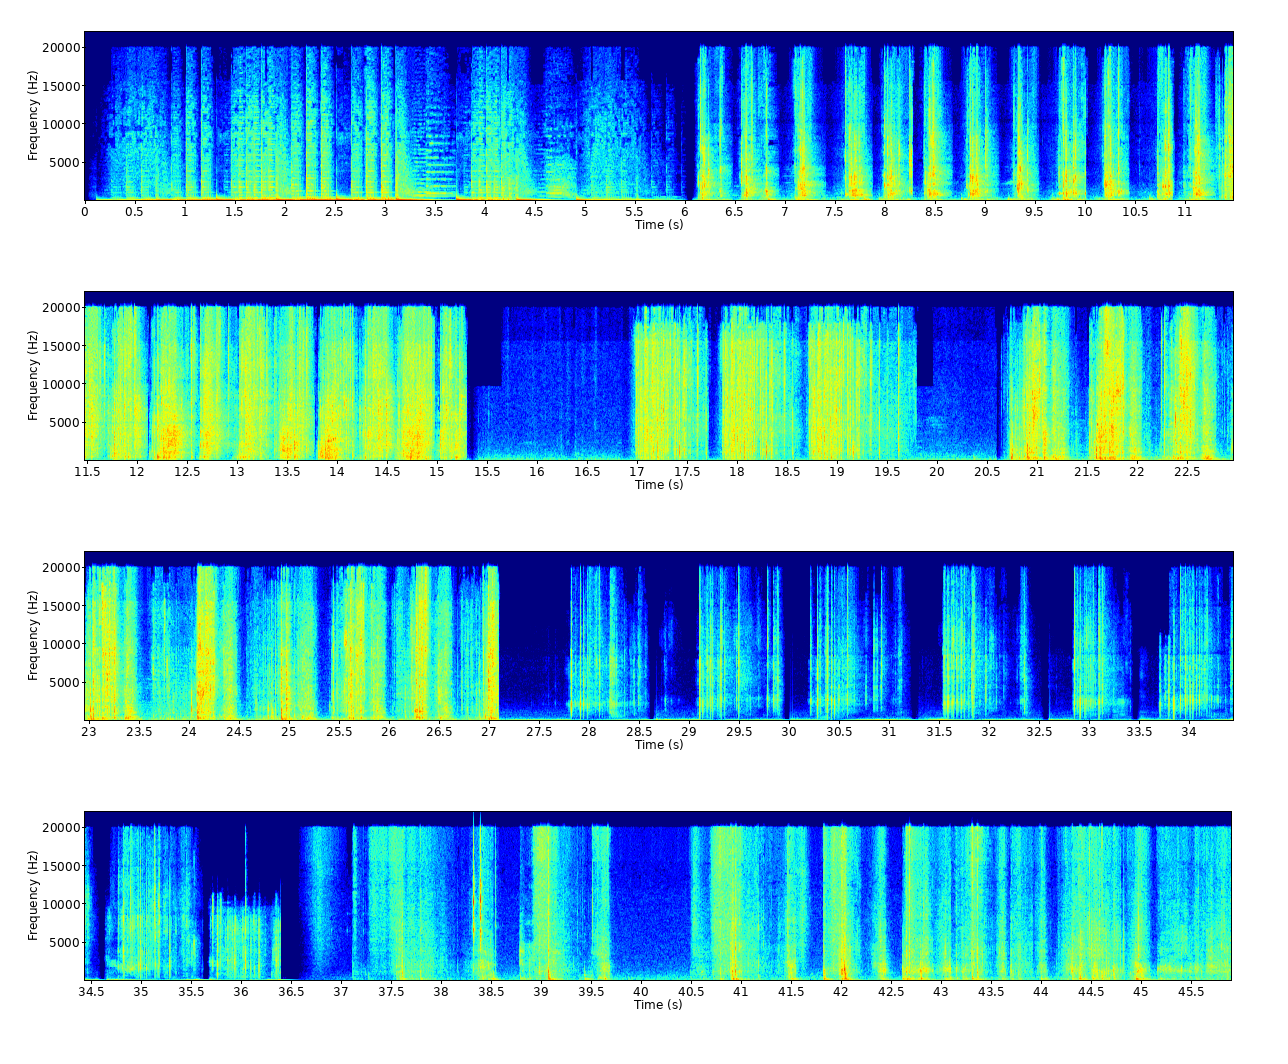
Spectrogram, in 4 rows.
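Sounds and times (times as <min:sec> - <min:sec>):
slime crackling and popping: 0:06.1 - 0:15.4, 0:17.0 - 0:19.8, 0:20.7 - 0:27.1, 0:27.8 - 0:36.4.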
